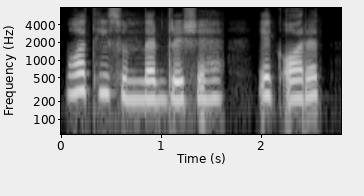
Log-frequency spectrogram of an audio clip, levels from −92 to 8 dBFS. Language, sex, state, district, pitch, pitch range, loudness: Hindi, female, Jharkhand, Palamu, 230 Hz, 215-255 Hz, -15 LUFS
